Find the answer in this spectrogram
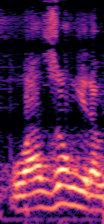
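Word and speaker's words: poisson: 여기 불란서 말은 포이슨은 부아종이라고 있는데 그것은 물고기란 말입니다.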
